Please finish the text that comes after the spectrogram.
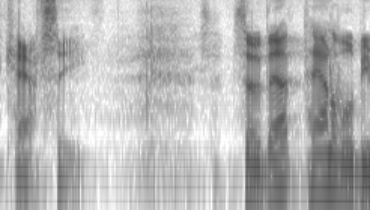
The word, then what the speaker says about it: CAFCE: And I know it's a mouthful, but the way you pronounce the abbreviation is CAFCE.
